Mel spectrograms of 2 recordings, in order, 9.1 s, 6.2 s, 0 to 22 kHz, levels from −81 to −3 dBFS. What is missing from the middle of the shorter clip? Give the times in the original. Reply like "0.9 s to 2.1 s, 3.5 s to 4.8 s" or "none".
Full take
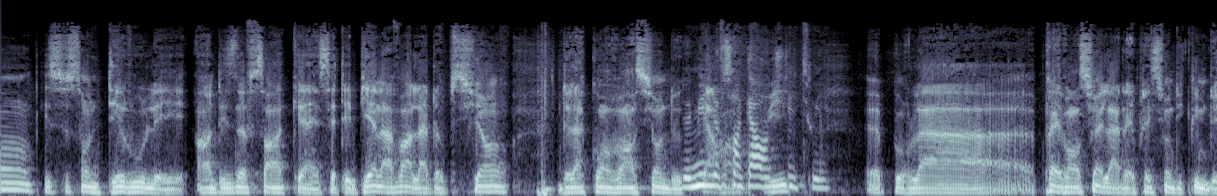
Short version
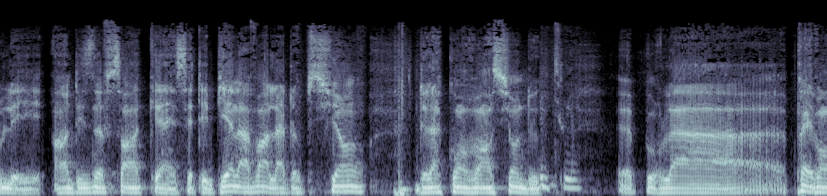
5.1 s to 5.9 s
